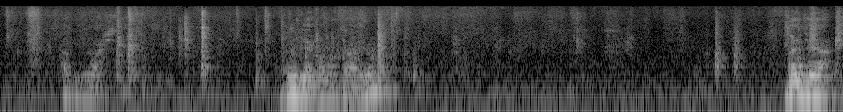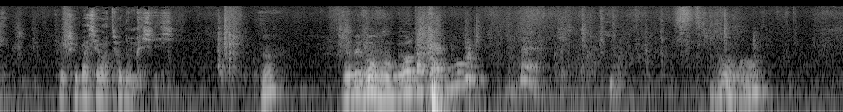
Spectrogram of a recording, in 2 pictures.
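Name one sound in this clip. An elderly man speaks calmly in short bursts, close by, with pauses between.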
